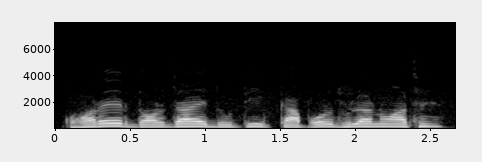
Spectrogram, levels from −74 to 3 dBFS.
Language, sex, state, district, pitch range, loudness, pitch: Bengali, male, West Bengal, Alipurduar, 150-180 Hz, -13 LUFS, 170 Hz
